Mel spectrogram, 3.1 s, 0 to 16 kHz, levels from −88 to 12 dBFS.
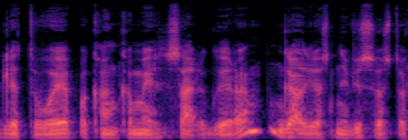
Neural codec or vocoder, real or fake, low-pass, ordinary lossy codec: none; real; 14.4 kHz; MP3, 96 kbps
